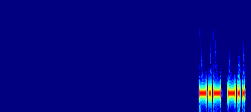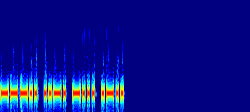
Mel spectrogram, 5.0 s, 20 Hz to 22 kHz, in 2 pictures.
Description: Morse code, heard as a keyed tone, about 51 wpm, 700 Hz. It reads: KD8FBL
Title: USA Call Signs - 6 Characters - 50wpm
